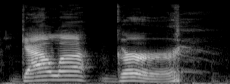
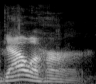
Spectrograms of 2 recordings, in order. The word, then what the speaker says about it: Gallagher: is telling me his the way you pronounce his name is gala gurr thank you Gallagher so Debbie TVs pronouncing it wrong yeah they're calling him gallaher well but I'm not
